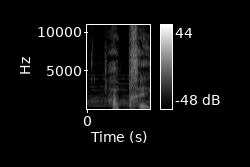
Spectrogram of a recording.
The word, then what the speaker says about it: après: قبل ضدها بعد avant après. كذلك عندي s على fin لكن لا يتم نطقها.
